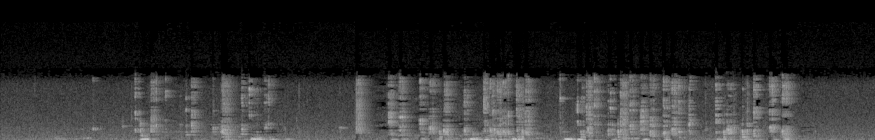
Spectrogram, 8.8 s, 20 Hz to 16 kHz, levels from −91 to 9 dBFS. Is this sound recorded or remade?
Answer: recorded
